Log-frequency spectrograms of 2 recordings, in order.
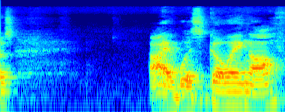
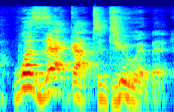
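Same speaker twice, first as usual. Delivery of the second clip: loud, indignant New Jersey retort; mock-angry New Jersey comeback; angry New Jersey accent; 4 semitones higher, 10 dB louder than usual. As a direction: fire back in East Coast Jersey outrage. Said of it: "I can tell you're from New Jersey".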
